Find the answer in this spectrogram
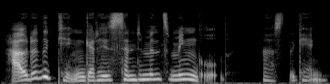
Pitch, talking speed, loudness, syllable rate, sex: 210 Hz, 200 wpm, -21 LUFS, 5.4 syllables/s, female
